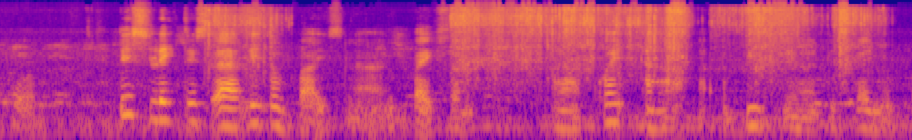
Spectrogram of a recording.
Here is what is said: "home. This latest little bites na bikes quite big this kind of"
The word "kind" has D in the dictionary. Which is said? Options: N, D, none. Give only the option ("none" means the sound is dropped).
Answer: none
